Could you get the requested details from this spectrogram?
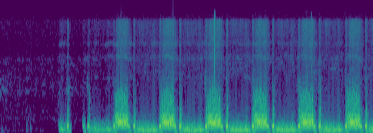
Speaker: putting together you have that means that you have regurgitation and stenosis regurgitation and stenosis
